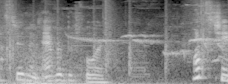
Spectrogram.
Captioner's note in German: Gezwitscher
